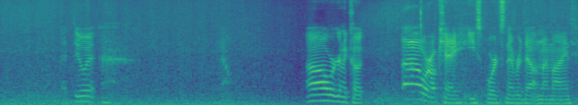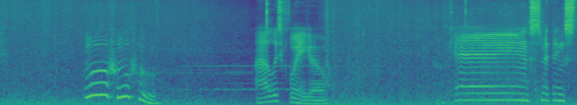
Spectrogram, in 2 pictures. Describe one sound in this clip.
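A man speaks with animation into a microphone.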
